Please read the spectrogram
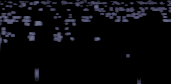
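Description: Near silence, with only faint scattered blips of sound.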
